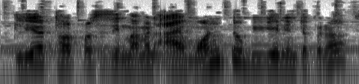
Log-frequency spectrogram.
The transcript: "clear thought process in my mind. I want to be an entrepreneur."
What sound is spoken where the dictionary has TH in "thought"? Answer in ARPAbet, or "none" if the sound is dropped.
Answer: T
